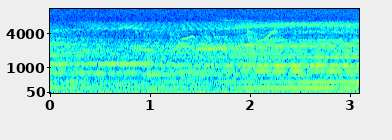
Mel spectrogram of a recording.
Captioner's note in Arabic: زقزقة الطيور; موسيقى حزينة مشوقة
